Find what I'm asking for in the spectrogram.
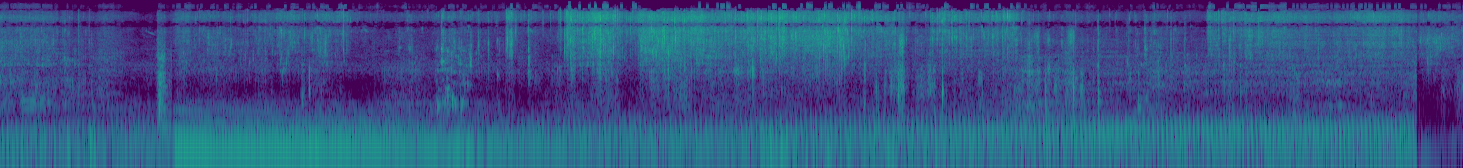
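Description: Water runs steadily into a bucket on a farm in a continuous, fairly loud stream over a low rumbling background, then cuts off near the end.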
